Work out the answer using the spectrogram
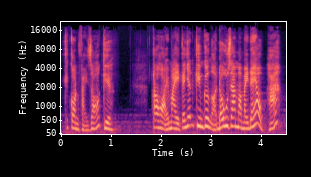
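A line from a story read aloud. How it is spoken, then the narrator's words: Harsh repeating. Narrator (Vietnamese): Bà Thiết gay gắt nhắc lại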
